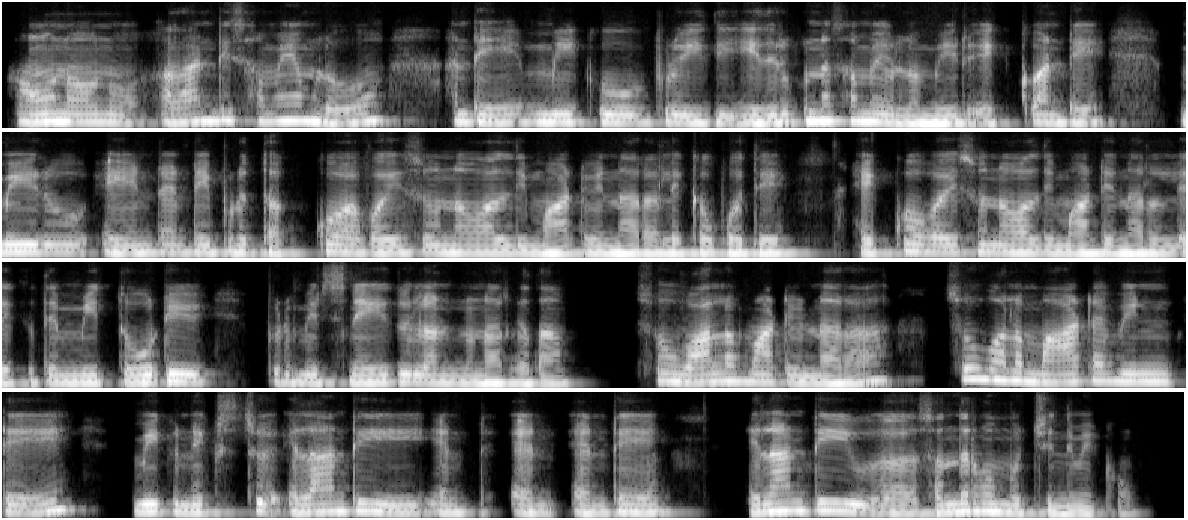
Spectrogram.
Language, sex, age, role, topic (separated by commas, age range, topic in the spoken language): Telugu, male, 20-24, host, ఇతరుల మాట వింటున్నప్పుడు మీకు అత్యంత ముఖ్యంగా అనిపించేది ఏమిటి?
